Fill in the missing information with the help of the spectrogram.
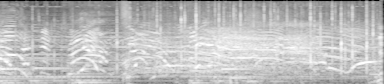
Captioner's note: cheering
